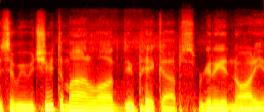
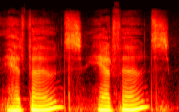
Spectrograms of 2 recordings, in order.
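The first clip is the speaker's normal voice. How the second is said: flight attendant offer; 7 semitones higher, much slower than usual. Retold or imitated. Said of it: "They go".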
